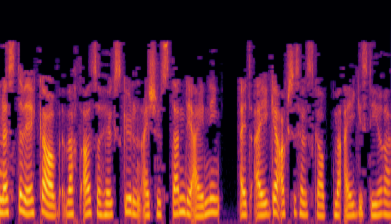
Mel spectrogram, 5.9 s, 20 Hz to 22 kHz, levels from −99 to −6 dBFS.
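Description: Throughout the speech there is plainly audible ringing and a washy hiss that swells and fades with the signal, likely from WMA compression at a low bitrate, around 32 kbps. Long transform blocks smear quantisation noise over tens of milliseconds, and weak spectral lines are zeroed. A spectrogram shows a hard ceiling at 10.1 kHz and patchy gaps between harmonics.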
